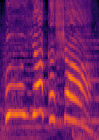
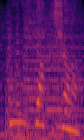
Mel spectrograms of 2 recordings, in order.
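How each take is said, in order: First: It is shouted loudly. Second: It is said a little louder, moderately.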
